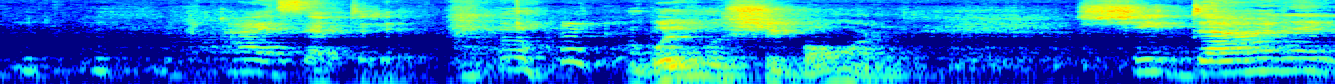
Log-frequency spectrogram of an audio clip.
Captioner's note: laughter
